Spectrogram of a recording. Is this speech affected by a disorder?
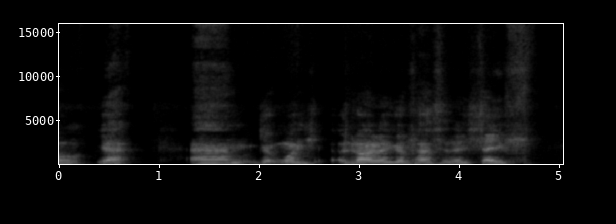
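Yes: cerebral palsy; mild, ataxic type.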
